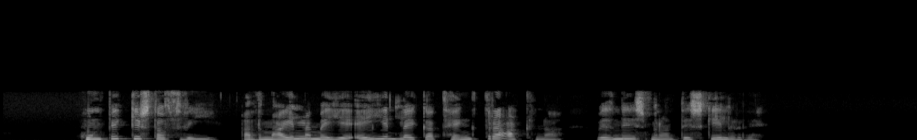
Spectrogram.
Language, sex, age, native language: Icelandic, female, 20-29, Icelandic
